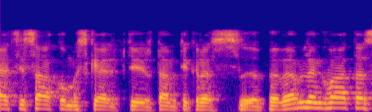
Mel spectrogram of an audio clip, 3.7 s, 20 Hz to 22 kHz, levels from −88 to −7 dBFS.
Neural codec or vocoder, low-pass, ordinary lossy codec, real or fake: none; 7.2 kHz; Opus, 64 kbps; real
